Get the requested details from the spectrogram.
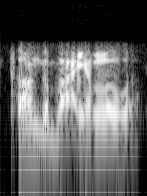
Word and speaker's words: Tagovailoa: Tonga. It's Tagovailoa. – Okay. What? – That's how you pronounce a Samoan name.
